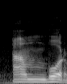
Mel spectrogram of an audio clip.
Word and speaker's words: انبر: مثال‌های دیگری هم حتماً انبر مثلاً انبر انبر این که برای چیز استفاده میشه بریدن سیم این‌ها استفاده می‌کنن انبر نمیگیم انبر انبر میگیم نون ب وقتی پشت سرم بیاد میم تلفظ میشه عین همین قاعده در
